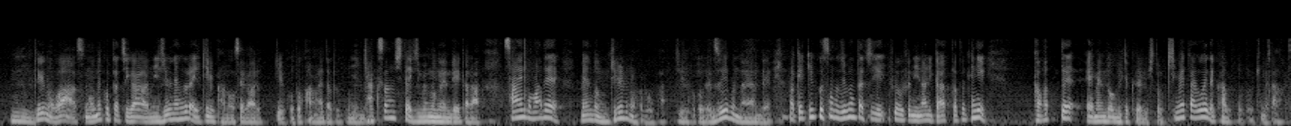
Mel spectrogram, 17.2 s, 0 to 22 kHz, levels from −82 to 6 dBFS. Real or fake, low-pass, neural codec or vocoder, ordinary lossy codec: fake; 7.2 kHz; codec, 16 kHz, 2 kbps, FreqCodec, smaller model; none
